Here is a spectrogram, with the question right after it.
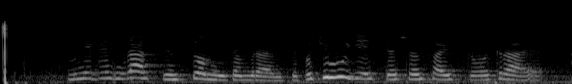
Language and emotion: Russian, angry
